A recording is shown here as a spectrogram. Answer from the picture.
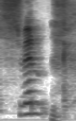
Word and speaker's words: Svend: But definitely not like, if you look at it, that's not how you say it. And that's not how we spell it today. It's just what I'm meaning. Like it's SVEND. Sven.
